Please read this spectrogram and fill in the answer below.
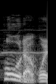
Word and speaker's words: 刀: 음독은 토우라고 읽습니다.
